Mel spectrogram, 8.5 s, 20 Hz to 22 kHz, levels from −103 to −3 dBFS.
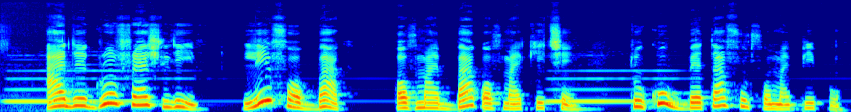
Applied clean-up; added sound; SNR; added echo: classical method spectral subtraction.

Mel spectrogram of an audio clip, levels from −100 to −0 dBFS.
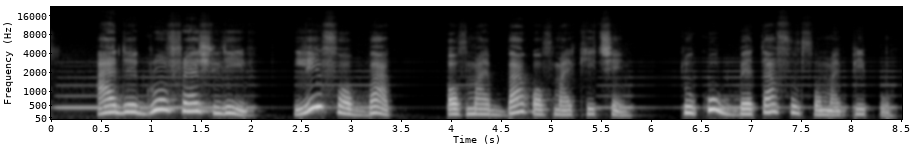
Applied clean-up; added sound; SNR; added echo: neural mask model RNNoise.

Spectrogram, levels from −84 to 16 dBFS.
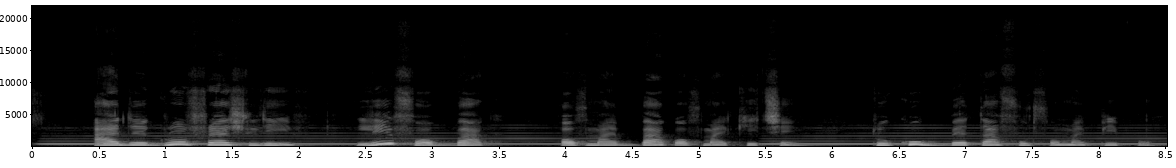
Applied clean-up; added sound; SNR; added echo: none; Wind instrument, woodwind instrument; 17 dB; none.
